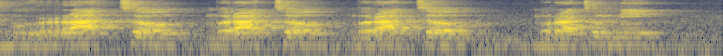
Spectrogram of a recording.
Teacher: they have a letter L, the Akan person will replace that with the rolling R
